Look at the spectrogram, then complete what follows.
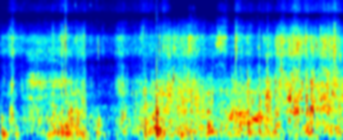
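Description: Shallow lake water splashing and sloshing as a person steps off a plastic boat and wades, with a few knocks against the hull.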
